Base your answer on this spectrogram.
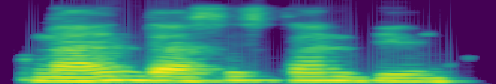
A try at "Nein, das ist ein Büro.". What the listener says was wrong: Nein, das ist ein Büro. See, you don't speak till the end. No, you have to speak till the end, guys. No slowing down in the end, no? Like this.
